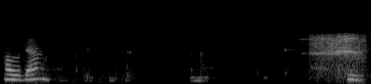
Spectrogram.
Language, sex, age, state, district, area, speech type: Kannada, female, 18-30, Karnataka, Bangalore Rural, urban, conversation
